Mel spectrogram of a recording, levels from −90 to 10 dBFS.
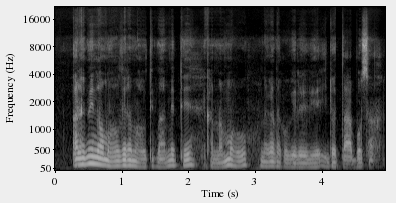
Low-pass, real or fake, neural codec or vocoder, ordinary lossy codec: none; fake; codec, 44.1 kHz, 7.8 kbps, Pupu-Codec; none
